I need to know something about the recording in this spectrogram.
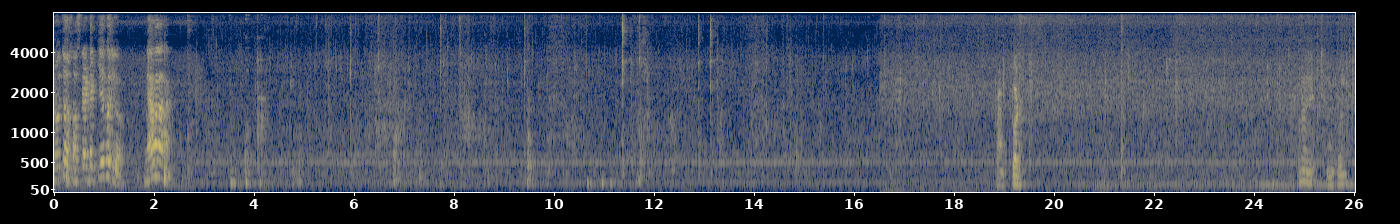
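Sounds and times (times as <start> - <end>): potatoes frying in oil: 0.0 - 26.0
metal spatula scraping a pan: 6.2 - 7.1, 11.3 - 14.5.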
